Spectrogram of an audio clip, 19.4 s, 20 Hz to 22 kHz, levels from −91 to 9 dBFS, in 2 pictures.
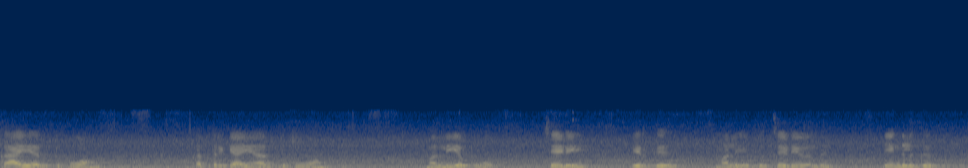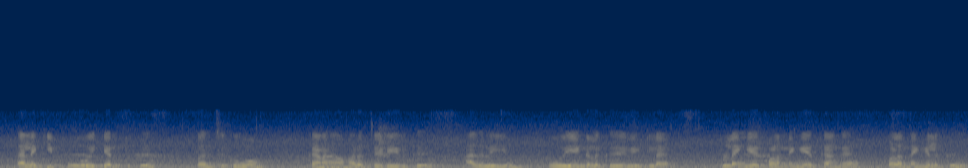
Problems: constant background noise, low volume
